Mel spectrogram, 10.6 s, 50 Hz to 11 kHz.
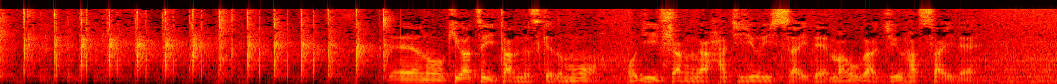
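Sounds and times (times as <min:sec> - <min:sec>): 
applause celebrating a birthday and a high school graduation: 0:00.0 - 0:04.0
speech: 0:03.9 - 0:10.0.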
